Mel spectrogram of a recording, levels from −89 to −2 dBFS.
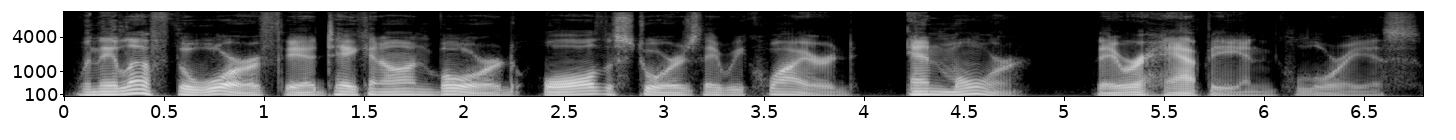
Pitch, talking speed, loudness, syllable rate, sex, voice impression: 95 Hz, 195 wpm, -20 LUFS, 4.8 syllables/s, male, masculine, adult-like, slightly thin, tensed, bright, slightly hard, clear, slightly nasal, cool, calm, friendly, reassuring, wild, lively, slightly kind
